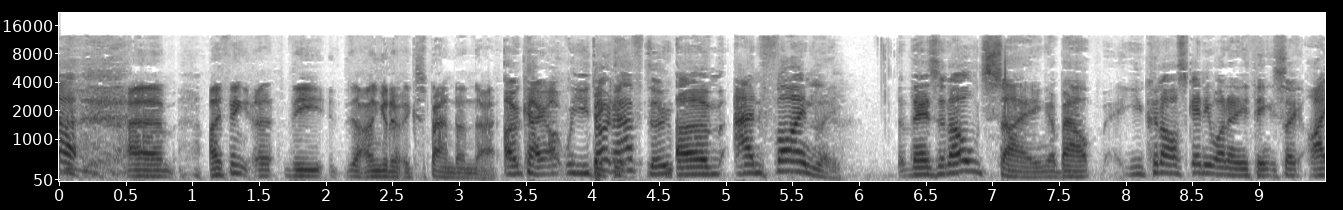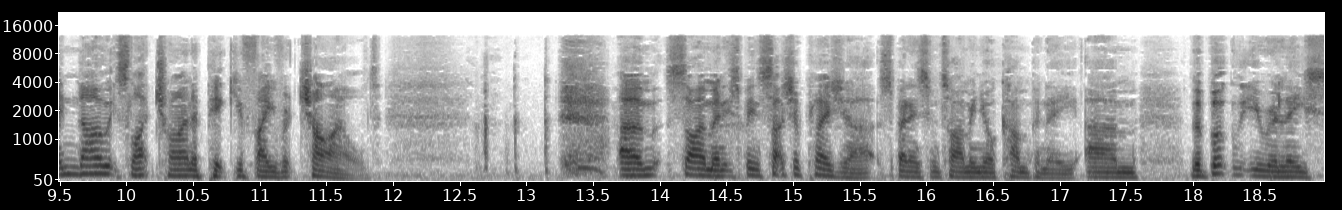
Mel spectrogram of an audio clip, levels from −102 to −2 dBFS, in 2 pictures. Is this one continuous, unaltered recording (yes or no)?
no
